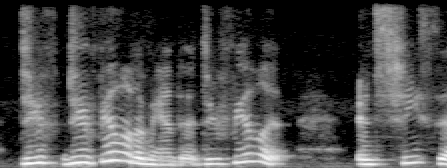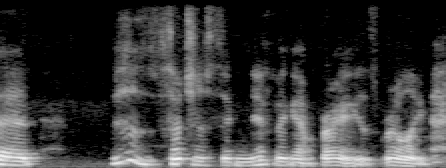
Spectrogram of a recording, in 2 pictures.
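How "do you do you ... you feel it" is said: bursting with excitement, very high and swooping pitch. Retelling a moment as city lights came on, quoting Katie by imitating Katie's excited voice. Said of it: "in a very excited voice".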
